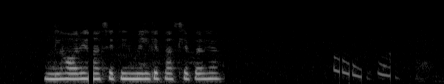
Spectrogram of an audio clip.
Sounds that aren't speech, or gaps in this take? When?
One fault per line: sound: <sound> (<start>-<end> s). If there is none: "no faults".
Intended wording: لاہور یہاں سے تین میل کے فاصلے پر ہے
sound: dropout (0.9-0.9 s)
sound: chirp (3.3-4.0 s)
